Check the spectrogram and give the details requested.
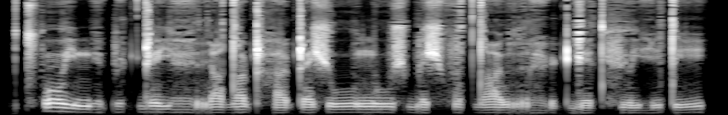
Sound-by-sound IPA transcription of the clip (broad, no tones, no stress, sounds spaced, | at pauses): t͡sʼ o j mʲ ɛ̤ pʲ ɛ̤ ʈ ɖ e j ɛ̤ r i dˤ a ʈ h a ʈ ɛ ʃ uː n uː ʃ b ɛ ʃ f o t dˤ eː u̯ r ɛ̤ ɽ i ʈ ɡ eː t fʲ o j ɦ i t i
